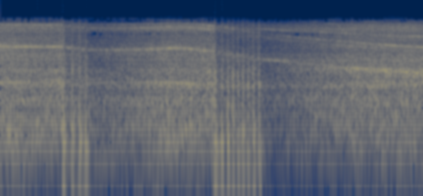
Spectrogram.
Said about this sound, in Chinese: 就这样，发动机里面的空气啊，它一会儿往前一会儿往后开始晃荡，就跟你感冒咳嗽一样，吸气吸了一半又猛烈的给退回来了。而且你听，伴随的还有震动。同样的，压气机失速之后，发动机它就和人的咳嗽非常像，吸一口吐一口。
